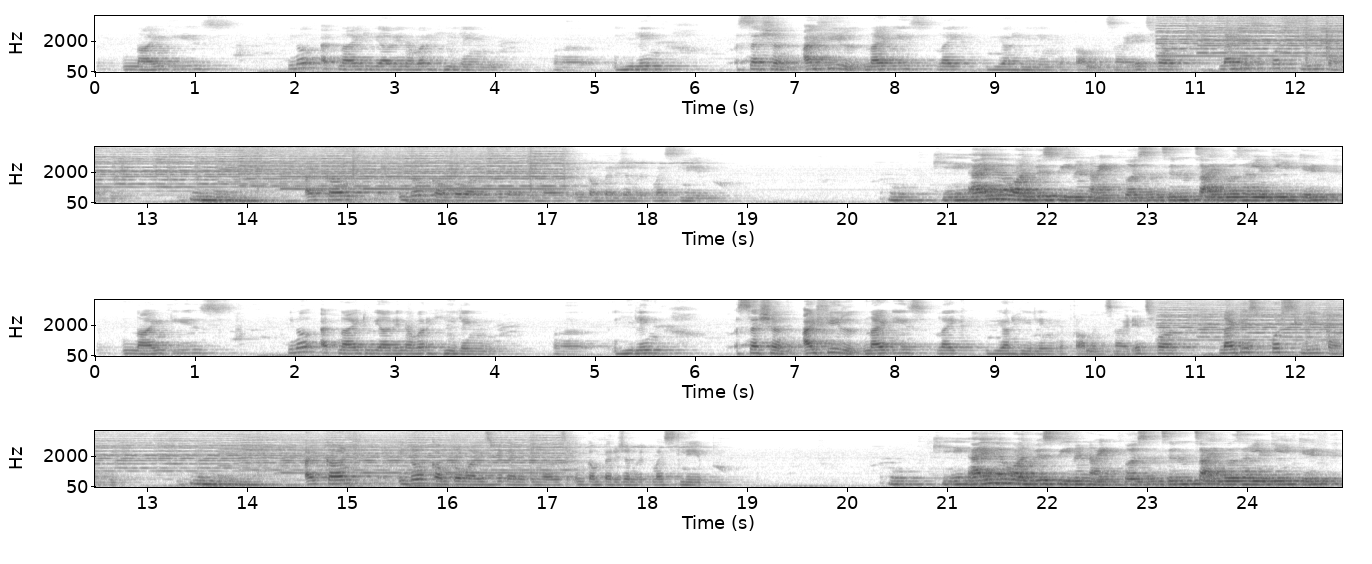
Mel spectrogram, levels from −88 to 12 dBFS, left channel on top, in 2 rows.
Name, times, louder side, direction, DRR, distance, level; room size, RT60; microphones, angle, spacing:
voice 1, 0.3-1.5 1.9-4.1 4.6-4.9 5.2-6.0 6.4-12.8 13.3-13.4 14.2-15.1 15.5-18.8, right 4 dB, 85° right, 8 dB, 0.5 m, -34 dB
sound 1, 10.6-17.2, left 2 dB, 45° left, 2.5 m, -37 dB
voice 2, 13.4-14.1 20.4-20.5 20.9-24.8, equal, 30° right, -3 dB, 2.2 m, -25 dB
6.8 x 5.5 x 5.8 m, 0.95 s
head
